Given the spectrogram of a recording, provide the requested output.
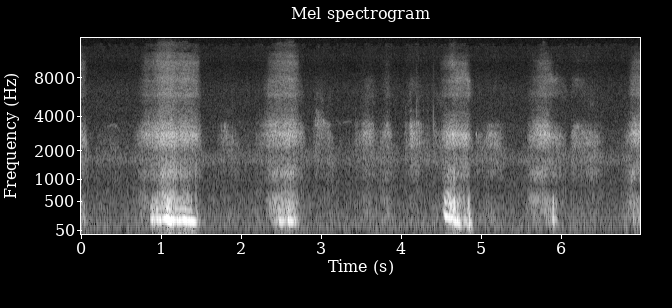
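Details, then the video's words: Korean shorthair cat, an elderly orange tabby, snoring while asleep at home: heavy wheezing breaths with a deep grating rumble, four main snores spaced unevenly over several seconds, softer breaths in between. "안 키워본 사람은 모르는 고양이 실체🤣|코골이, 눈 뜨고 잠, 몸부림, 잠꼬대"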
